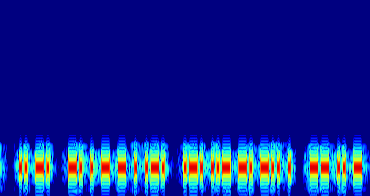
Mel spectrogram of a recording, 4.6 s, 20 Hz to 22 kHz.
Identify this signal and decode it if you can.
Morse code, heard as a keyed tone, about 34 wpm, 600 Hz. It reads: IN NETTER RUNDE MIT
